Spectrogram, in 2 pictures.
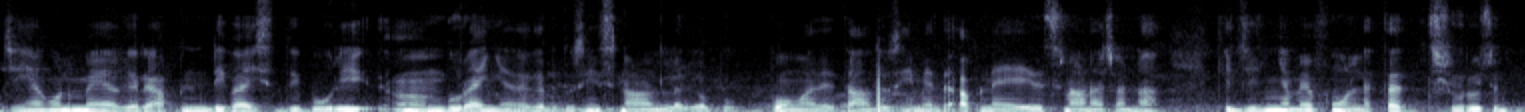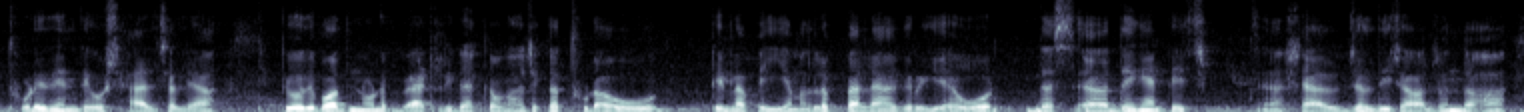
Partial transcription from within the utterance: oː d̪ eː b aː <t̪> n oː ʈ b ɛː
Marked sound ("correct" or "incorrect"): incorrect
